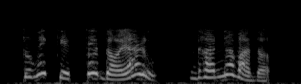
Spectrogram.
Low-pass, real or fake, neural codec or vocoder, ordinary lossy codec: 5.4 kHz; fake; codec, 16 kHz, 4 kbps, FreqCodec, smaller model; none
